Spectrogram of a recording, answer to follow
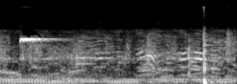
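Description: Referee's whistle: one short steady blast about a quarter of a second in, signalling the server to serve, over chatter from spectators.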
